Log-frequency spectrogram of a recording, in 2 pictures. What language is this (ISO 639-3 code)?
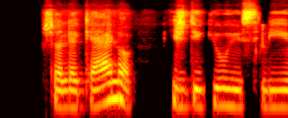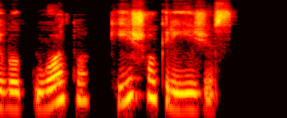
lit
